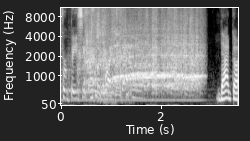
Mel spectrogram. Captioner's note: cheering and applause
